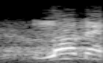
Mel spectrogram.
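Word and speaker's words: La (لا): Lam elif diyoruz. Okurken La diye okuyoruz. İsmini söylerken Lam elif diye söylüyoruz. Okunuşu La, La ilahe, bakın La, La, böyle okunuyor.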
